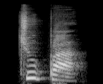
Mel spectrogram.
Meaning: bottle, vial
- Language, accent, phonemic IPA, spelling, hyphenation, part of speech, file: Swahili, Kenya, /ˈtʃu.pɑ/, chupa, chu‧pa, noun, Sw-ke-chupa.flac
